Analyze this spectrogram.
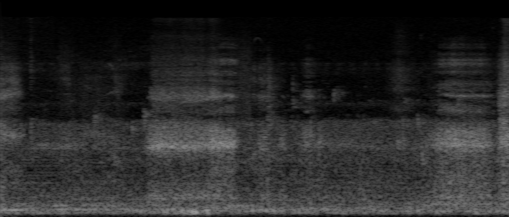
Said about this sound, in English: Why that motherfucker breathing like that though? Yo, cause he's fucking scared.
